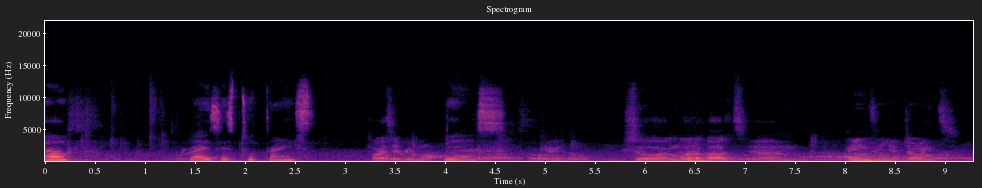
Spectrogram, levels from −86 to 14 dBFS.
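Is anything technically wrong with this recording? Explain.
No, no technical faults detected.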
